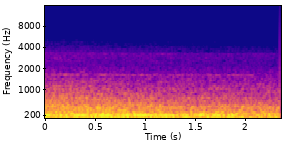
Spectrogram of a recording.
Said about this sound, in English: Just give me a moment. Let the plane go.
